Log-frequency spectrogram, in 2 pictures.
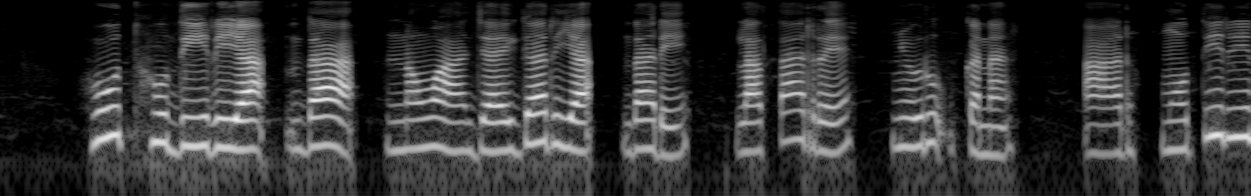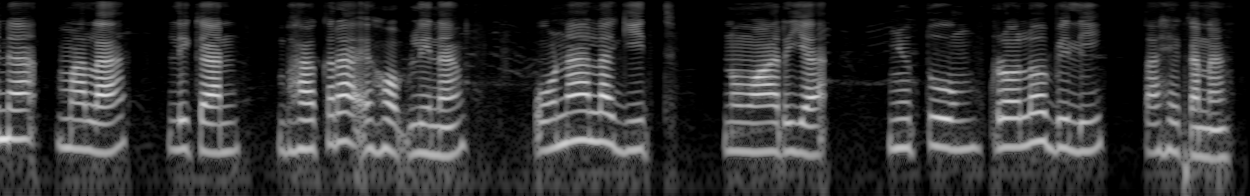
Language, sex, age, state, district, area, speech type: Santali, female, 18-30, West Bengal, Purba Bardhaman, rural, read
